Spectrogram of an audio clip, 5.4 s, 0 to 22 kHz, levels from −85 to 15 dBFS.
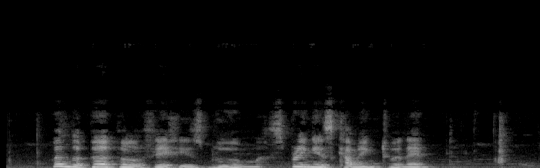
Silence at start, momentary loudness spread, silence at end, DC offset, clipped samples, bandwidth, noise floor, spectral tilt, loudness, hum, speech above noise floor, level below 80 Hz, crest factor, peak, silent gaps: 0.55 s; 17 LU; 0.35 s; under 0.1%; under 0.1%; 7.8 kHz; -52 dBFS; -7.5 dB/octave; -19 LUFS; none; 34 dB; -50 dBFS; 16 dB; -4 dBFS; none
